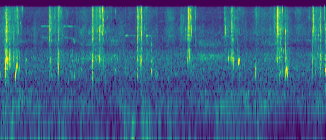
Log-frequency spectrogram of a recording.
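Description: Footsteps along a wet, puddled path of gravel, mud and grass, a short sharp step about once a second.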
